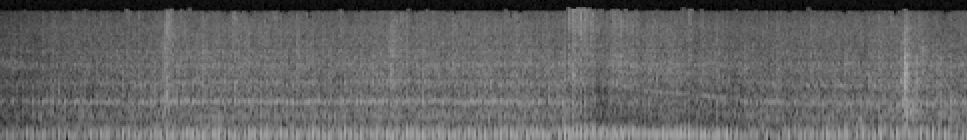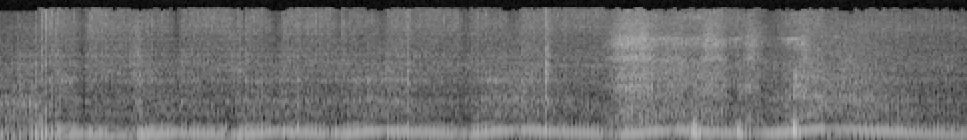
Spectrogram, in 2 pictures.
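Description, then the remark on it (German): A six-cylinder boxer motorcycle engine revs repeatedly, its smooth low drone rising and falling in a steady series of throttle blips, loud and alone with no talking. “Und ähm, mit einem Sechszylinder Boxer da hören wir auch noch mal ganz kurz rein.”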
